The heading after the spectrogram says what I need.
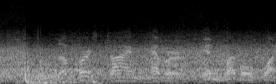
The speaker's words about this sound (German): Er erreicht eine Geschwindigkeit von 1299 Kilometern pro Stunde, 1,06 Mach. The really big moment. Through the sound barrier.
